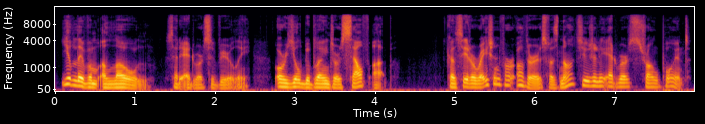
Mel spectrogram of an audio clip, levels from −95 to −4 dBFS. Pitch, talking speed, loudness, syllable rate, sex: 130 Hz, 165 wpm, -19 LUFS, 3.7 syllables/s, male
